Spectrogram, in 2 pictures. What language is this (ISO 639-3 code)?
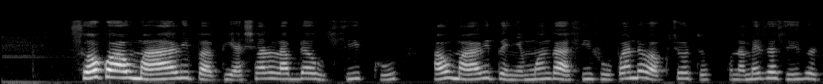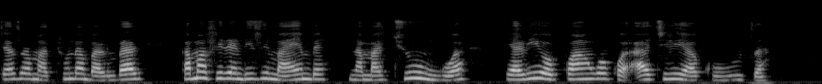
swa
